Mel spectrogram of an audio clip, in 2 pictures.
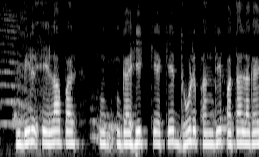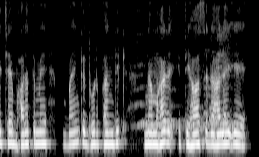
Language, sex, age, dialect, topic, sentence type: Maithili, male, 18-24, Bajjika, banking, statement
